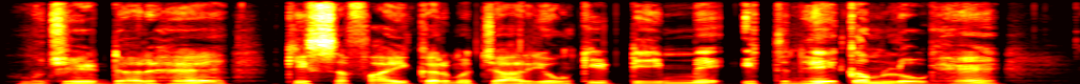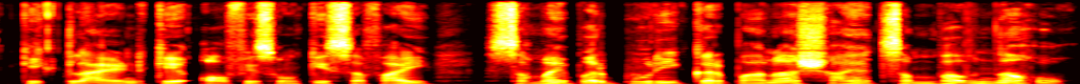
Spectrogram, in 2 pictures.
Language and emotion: Hindi, fearful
